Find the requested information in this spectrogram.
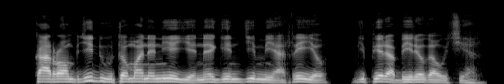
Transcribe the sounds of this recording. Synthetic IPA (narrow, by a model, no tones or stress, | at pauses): kaɾɔmbd͡ʒidutomanɛnɪejenɛɡɪnd͡ʒimɪaɾɪjɔ | ɡipjeɾabɪɾoɡaut͡ʃjɛl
